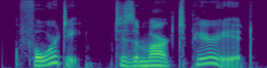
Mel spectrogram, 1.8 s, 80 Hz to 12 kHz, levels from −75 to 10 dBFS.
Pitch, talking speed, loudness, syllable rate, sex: 195 Hz, 170 wpm, -18 LUFS, 5.7 syllables/s, female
